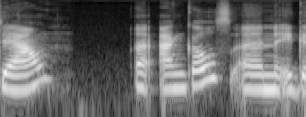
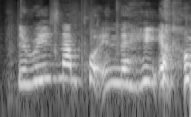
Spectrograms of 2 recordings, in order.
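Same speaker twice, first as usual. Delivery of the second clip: cracking up laughing, pitched-up talk; 7 semitones higher than usual. Explaining why the heat goes on: laughing while talking. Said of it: "we're still laughing about it".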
